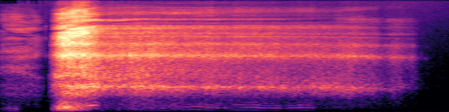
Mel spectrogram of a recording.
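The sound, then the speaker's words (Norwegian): A voice imitates a grandfather's long, drawn-out exhale, a single breathy sigh that starts with a sharp burst and then trails off steadily for several seconds, fairly loud. “Dere, en ting som jeg husker fra at bestefar dro fra meg rett sånn plutselig uten å si ifra, det var at han pustet ut et langt pust sånn”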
